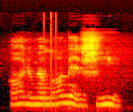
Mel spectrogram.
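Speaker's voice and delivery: gentle, low-key, soft murmured voice. Retelling how a retired woman introduced herself, imitating her speaking softly. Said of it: "ela falando baixinho".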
